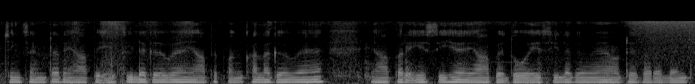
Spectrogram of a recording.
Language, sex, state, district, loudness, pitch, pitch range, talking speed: Hindi, male, Bihar, Purnia, -35 LUFS, 105 Hz, 100-110 Hz, 265 wpm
